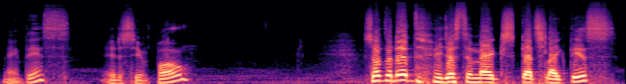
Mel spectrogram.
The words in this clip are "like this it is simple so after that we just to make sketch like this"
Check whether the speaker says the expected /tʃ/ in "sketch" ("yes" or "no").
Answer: no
